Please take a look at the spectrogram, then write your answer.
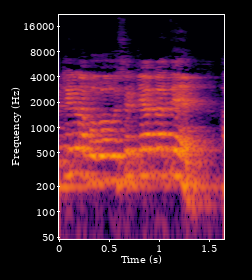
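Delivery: ordinary delivery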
